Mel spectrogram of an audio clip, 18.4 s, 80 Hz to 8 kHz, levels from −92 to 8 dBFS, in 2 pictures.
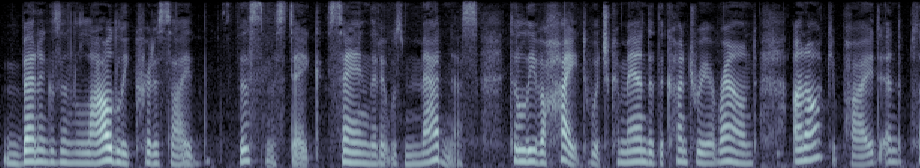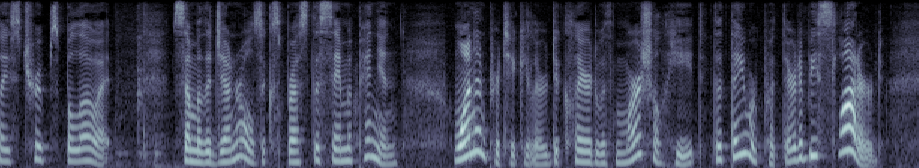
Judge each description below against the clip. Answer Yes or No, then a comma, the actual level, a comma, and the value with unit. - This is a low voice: No, high, 190 Hz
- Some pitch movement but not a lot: Yes, average, 4.0 semitones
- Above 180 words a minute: No, average, 160 wpm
